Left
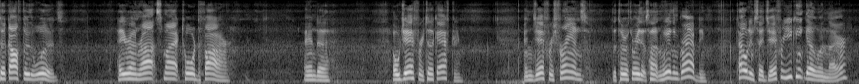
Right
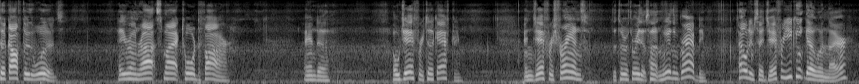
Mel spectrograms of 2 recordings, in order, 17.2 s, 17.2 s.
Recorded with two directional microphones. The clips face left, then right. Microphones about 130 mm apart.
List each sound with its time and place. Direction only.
0.0 s speech: 30° left (ahead or behind)
1.0 s speech: 45° left (ahead or behind)
2.3 s speech: 50° left (ahead or behind)
2.7 s speech: 25° left (ahead or behind); by 4.6 s 40° left (ahead or behind)
6.0 s speech: 35° left (ahead or behind)
7.8 s speech: 50° left (ahead or behind)
10.4 s speech: 25° left (ahead or behind)
12.3 s speech: 55° left (ahead or behind); by 16.9 s 20° left (ahead or behind)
